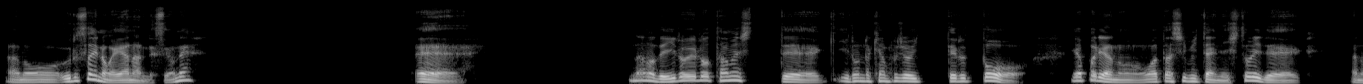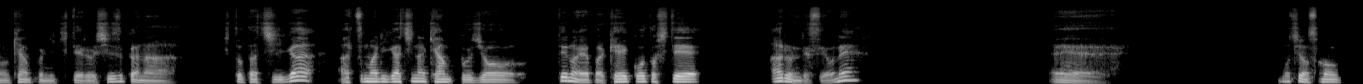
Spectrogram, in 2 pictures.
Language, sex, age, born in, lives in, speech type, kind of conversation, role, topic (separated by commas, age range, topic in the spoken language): Japanese, male, 45-49, Japan, Japan, conversation, podcast, guest, キャンプ場を選ぶとき、何をいちばん重視しますか？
